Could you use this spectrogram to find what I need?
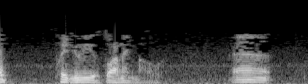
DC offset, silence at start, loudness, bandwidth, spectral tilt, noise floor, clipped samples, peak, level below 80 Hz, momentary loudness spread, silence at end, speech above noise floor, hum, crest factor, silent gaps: under 0.1%; 0 s; -14 LUFS; 5.2 kHz; -10 dB/octave; -35 dBFS; under 0.1%; 0 dBFS; -34 dBFS; 15 LU; 0 s; 23 dB; none; 14 dB; none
